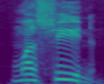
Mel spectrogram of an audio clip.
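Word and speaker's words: machine: तो यहां पे देखिए सीएच का तो च होता है लेकिन यहां पे सी एच का श के रूप में उच्चारण करेंगे। मशीन।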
